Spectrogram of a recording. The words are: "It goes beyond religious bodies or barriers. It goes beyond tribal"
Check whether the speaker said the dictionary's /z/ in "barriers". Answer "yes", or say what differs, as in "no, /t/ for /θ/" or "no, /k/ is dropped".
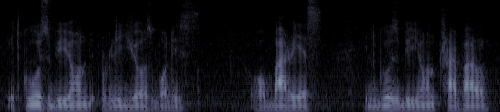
no, /s/ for /z/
